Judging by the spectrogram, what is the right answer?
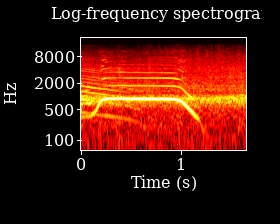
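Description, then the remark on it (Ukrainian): A concert audience in Kyiv applauds and cheers as a singer is welcomed onto the stage. A steady wash of clapping runs under one loud sustained whoop that swoops up, holds a single pitch for about a second, then slides down. “Тому під ваші гучні оплески зустрічайте”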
